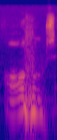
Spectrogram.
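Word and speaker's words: Aarhus: a convention called the or who's convention and I'm one of the few people who can pronounce it because all who's is a Danish town and I'm from Denmark but the all convention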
